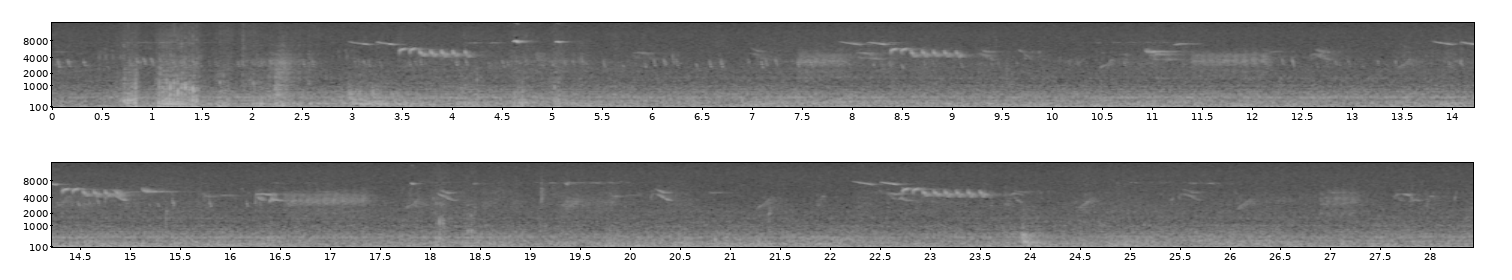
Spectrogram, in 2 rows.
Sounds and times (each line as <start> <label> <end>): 0.0 Blackbird 21.5
0.0 Blue Tit 24.7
